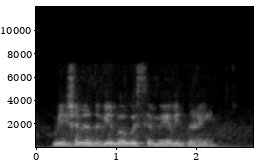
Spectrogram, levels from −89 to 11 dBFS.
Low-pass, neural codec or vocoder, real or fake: 7.2 kHz; codec, 16 kHz, 4.8 kbps, FACodec; fake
